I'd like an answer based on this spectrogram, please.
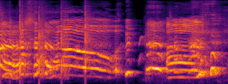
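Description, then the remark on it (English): Four sharp, evenly spaced hand claps into a microphone ring out loudly in the first second, layered over someone's drawn-out laughter that keeps going after the clapping stops. “Should not clap into the mic, maybe.”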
